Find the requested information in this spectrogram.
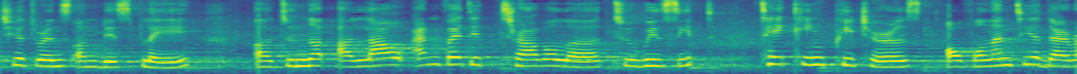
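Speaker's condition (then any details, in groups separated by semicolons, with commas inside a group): No condition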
